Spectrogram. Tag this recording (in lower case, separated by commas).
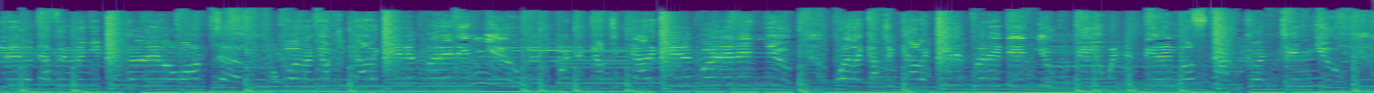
music, electronic music, dubstep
